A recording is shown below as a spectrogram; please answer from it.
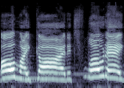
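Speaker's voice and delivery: ear-splitting, loud, high-pitched shriek of fright. Reacting to something caught on a security camera, with a loud scream. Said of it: "Sorry if that hurt anyone's ears".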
